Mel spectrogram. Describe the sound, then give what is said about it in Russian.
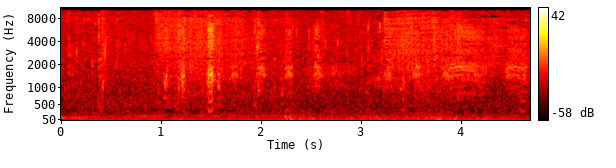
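A flock of ducks quacks and chatters continuously, several birds calling at once at moderate volume over a steady low background rumble, with no voices. “Ей было очень интересно узнать, куда же летят утки.”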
